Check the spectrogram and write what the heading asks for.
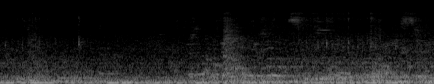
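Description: Café background sound: indistinct voices over a steady low hum of machinery, with a brief clink about two seconds in.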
